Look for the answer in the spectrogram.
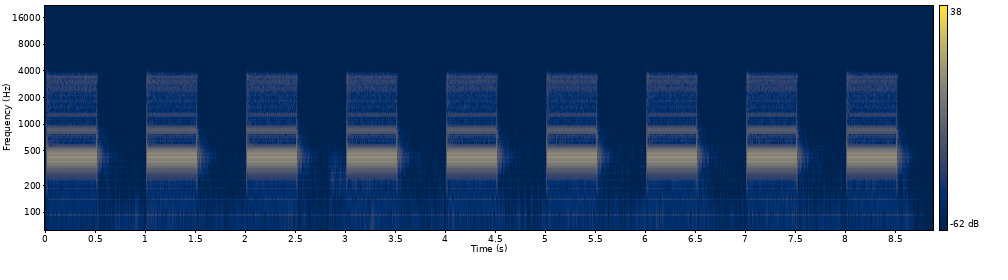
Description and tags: Occupied Signal Telephone
Occupied signal for phones.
